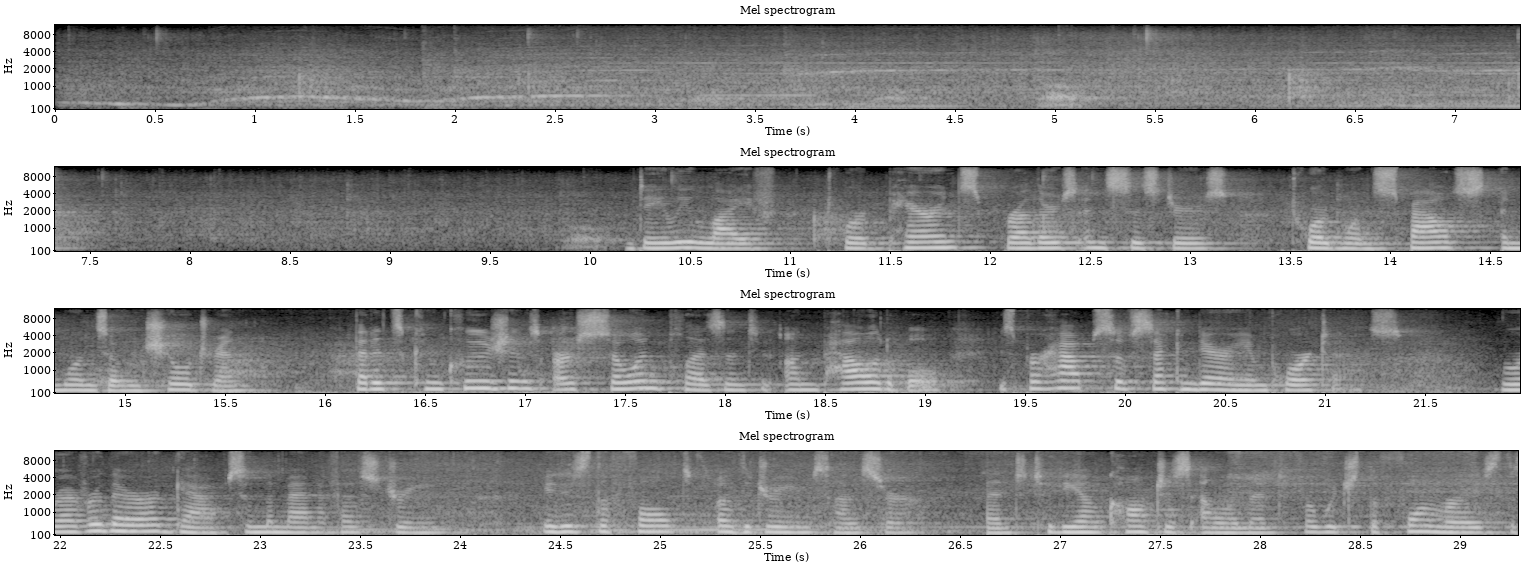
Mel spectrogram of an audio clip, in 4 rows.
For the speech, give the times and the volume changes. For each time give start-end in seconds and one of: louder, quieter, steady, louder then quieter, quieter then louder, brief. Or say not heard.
10.2-29.2 steady.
